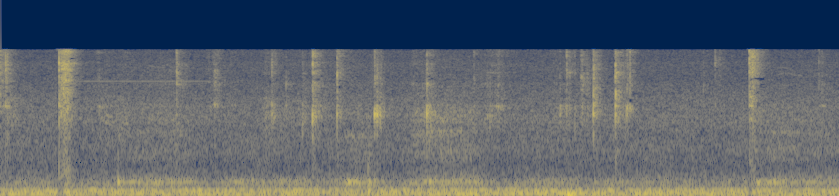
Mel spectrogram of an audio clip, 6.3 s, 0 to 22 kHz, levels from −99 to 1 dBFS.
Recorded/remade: recorded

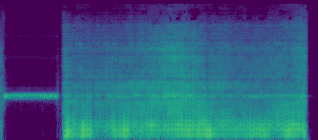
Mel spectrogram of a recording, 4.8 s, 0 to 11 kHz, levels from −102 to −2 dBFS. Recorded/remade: remade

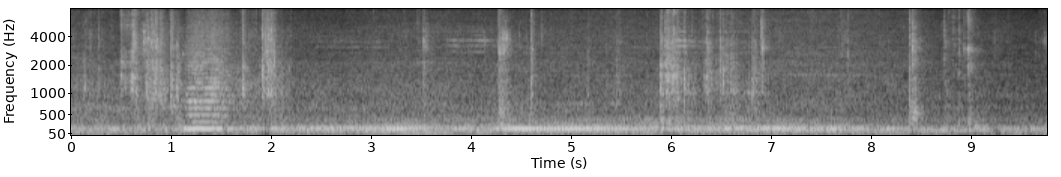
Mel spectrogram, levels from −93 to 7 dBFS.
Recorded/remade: remade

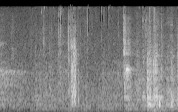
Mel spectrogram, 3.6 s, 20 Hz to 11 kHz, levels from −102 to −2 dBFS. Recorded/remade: recorded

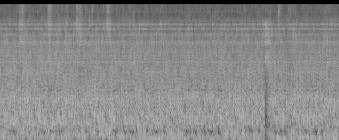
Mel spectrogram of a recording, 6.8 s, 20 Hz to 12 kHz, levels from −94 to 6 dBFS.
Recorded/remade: remade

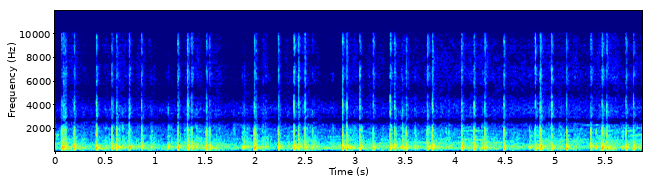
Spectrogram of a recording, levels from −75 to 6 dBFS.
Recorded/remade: remade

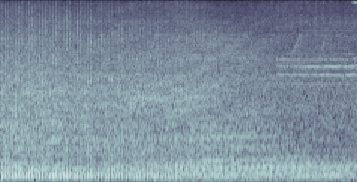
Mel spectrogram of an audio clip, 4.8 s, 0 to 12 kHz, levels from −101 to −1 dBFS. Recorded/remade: recorded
